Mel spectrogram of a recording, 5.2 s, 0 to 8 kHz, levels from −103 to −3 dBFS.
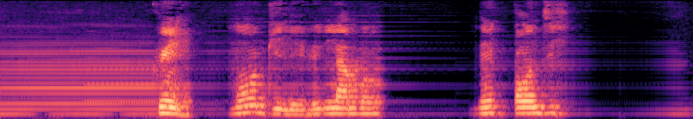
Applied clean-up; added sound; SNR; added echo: neural mask model RNNoise.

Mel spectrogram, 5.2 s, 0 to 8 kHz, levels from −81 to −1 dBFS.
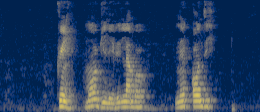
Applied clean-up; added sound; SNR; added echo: none; none; none; none.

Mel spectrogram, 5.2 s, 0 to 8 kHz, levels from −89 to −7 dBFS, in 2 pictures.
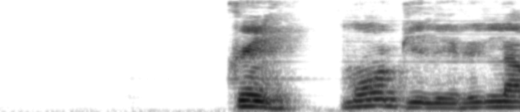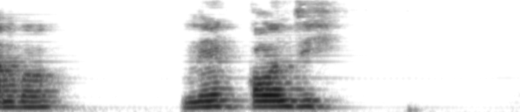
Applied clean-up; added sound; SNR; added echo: neural mask model DeepFilterNet 3.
